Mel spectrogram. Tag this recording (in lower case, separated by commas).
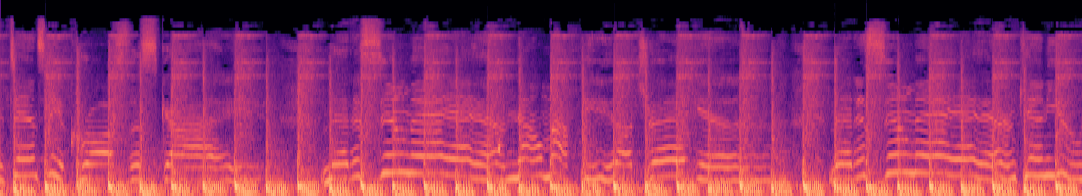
music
